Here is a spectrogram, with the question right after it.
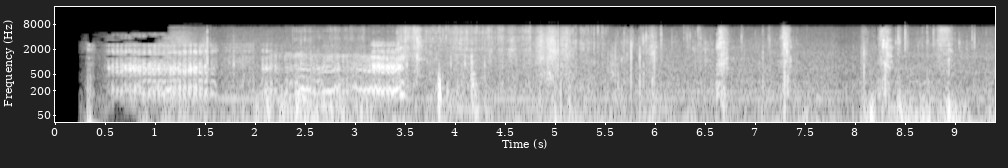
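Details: Shih Tzu named Bobby, a pet dog, growling while playing with a Golden Retriever named Paula; a rough, harmonic growl in the first second and a half, then scuffling, thumps and sharp clicks from the play.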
